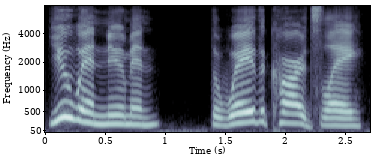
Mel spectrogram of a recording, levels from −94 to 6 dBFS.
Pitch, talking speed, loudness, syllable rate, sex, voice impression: 215 Hz, 175 wpm, -15 LUFS, 4.1 syllables/s, female, feminine, very adult-like, slightly powerful, slightly cool, intellectual, slightly strict, slightly sharp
